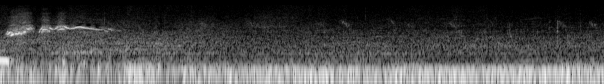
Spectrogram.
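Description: A bird calls once at the start with a wavering, rising whistle lasting about a second. Faint short chirps follow over a steady low rumble.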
